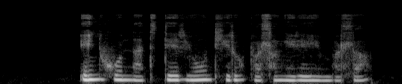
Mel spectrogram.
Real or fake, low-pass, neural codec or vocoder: real; 10.8 kHz; none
